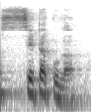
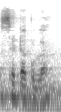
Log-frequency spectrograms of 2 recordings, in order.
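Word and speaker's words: Psittacula: यहाँ पे जैसे निमोनिया में पी साइलेंट होता है, वैसे यहाँ पे भी पी साइलेंट होगा, और पास में पी ए से पैरोट और एस से याद रखना है सेटाकुला, ठीक है। निमोनिया में जैसे पी साइलेंट, वैसे यहाँ पे एस पी साइलेंट और सेटाकुला इसको बोलेंगे।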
